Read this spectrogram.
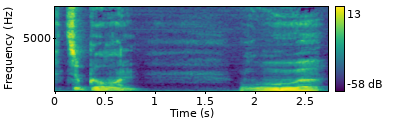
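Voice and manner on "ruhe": loud, drawn-out call for order. A narrator's reading. Owl silences the chattering birds, calling out. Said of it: "rief die Eule".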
